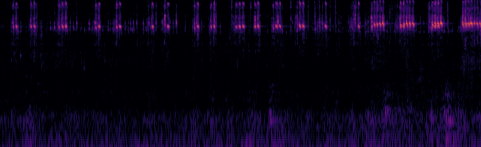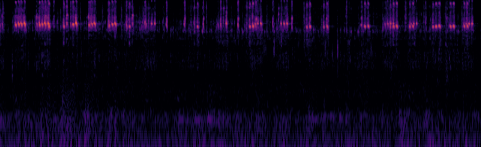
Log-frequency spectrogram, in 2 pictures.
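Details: Field crickets giving rhythmic high chirps, about two or three pulses each second in clear bursts, a bright tonal band carrying each chirp, quiet surroundings, meant as night-time sleep sound.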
